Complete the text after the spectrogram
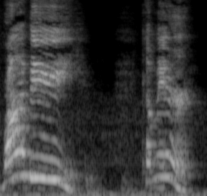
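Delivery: high call to her son; mom calling. Retold or imitated. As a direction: call the kid over across the store. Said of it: "she's like".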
